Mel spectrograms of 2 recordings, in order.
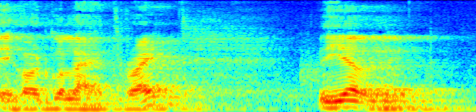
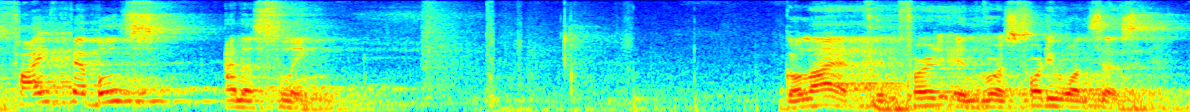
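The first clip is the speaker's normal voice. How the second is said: usual speaking voice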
